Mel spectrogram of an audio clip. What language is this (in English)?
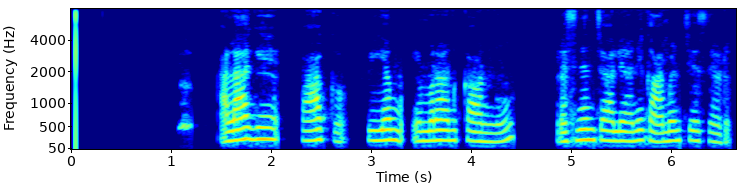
Telugu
